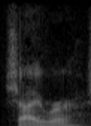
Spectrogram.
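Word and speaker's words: Shirer: Shire, I said it right the first time.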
